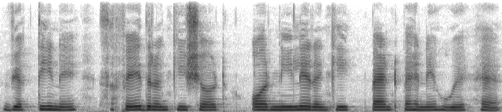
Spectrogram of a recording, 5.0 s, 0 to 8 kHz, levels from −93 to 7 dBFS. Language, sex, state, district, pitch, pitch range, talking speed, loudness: Hindi, female, Chandigarh, Chandigarh, 200 Hz, 195-205 Hz, 165 wpm, -16 LUFS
